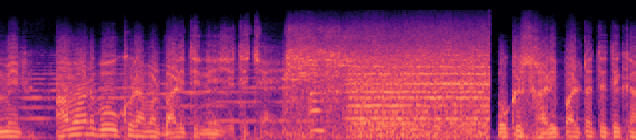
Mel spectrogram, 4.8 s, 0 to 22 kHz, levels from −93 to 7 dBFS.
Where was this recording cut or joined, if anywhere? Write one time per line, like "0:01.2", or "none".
0:03.7

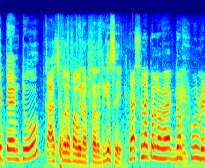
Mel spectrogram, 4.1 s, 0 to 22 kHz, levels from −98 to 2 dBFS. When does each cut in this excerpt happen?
0:00.8
0:02.4

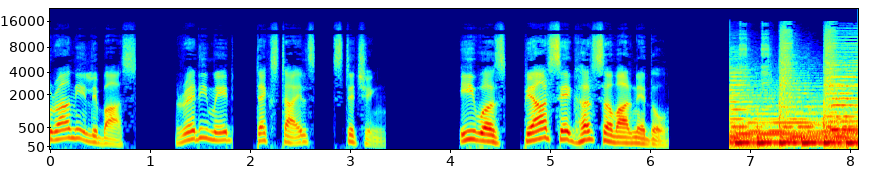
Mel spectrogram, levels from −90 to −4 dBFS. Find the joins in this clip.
0:06.7

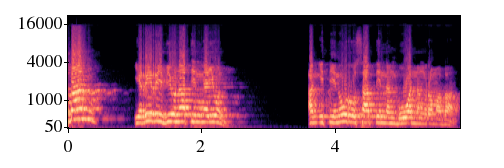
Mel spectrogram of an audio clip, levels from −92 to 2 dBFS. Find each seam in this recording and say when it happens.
none

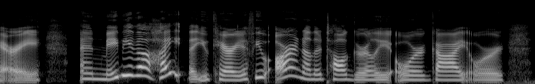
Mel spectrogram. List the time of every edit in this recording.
none

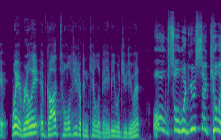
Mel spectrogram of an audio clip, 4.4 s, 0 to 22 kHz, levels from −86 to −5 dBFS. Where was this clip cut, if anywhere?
0:02.8

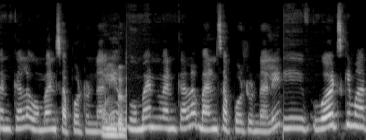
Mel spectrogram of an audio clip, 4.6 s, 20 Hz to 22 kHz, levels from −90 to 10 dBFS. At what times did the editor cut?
0:01.6
0:03.5

